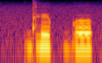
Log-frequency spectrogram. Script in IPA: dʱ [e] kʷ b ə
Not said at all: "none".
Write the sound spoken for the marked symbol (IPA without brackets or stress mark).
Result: e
